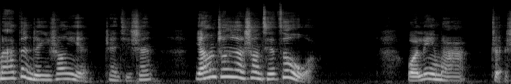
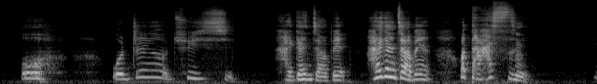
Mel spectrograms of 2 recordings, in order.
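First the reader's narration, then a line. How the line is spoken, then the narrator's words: Stunned, quiet. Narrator (Chinese): 我愣在原地，小声开口道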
